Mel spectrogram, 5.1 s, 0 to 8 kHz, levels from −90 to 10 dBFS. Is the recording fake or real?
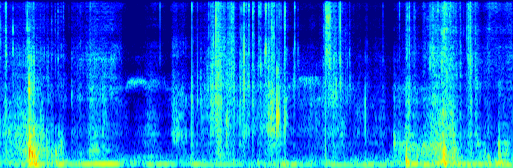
fake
